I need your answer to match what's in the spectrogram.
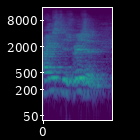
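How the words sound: It is cried out with excitement.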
